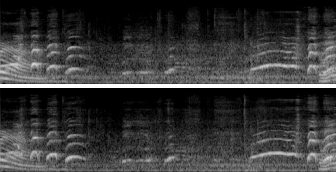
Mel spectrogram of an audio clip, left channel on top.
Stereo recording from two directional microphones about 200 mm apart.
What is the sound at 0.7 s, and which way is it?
Music, 30° right (ahead or behind).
